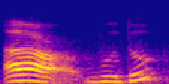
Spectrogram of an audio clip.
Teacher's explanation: پہلے حمزہ پھر عین کی آواز آئے گی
